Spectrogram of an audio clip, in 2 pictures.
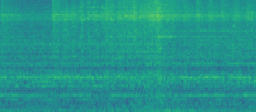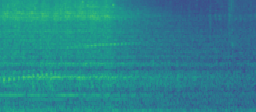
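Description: Movie-trailer soundtrack: a tense, held chord over a deep steady rumble, with a faint rising tone in the middle, thinning out about five seconds in.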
